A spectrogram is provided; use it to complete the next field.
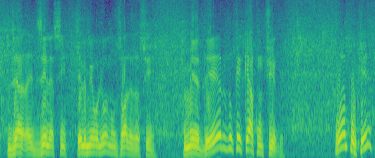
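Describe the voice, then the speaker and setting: With noticeable background noise behind him, a man speaks fairly slowly at medium pitch, his voice swinging very widely in pitch and broken by long, frequent pauses. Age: 80s+. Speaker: spiritist centre founder, psychologist. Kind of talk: interview, oral history storytelling. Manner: halting, repetitive.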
